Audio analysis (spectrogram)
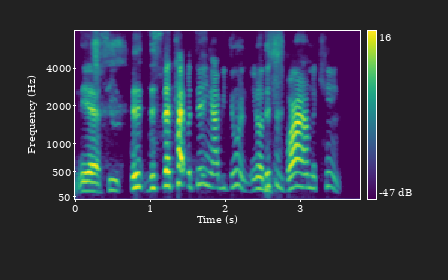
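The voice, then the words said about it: Put-on shifting Italian mobster accent. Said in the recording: “Your accent keeps changing from like an Italian mobster to the King of Ovlog.”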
